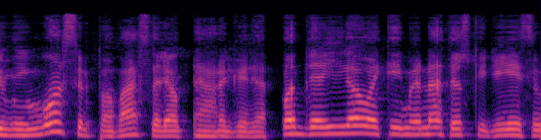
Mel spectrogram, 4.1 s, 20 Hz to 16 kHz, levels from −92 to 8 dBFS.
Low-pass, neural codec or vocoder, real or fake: 10.8 kHz; codec, 24 kHz, 0.9 kbps, WavTokenizer, medium music audio release; fake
